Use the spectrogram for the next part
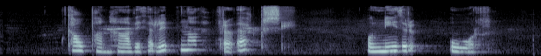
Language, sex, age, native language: Icelandic, female, 30-39, English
